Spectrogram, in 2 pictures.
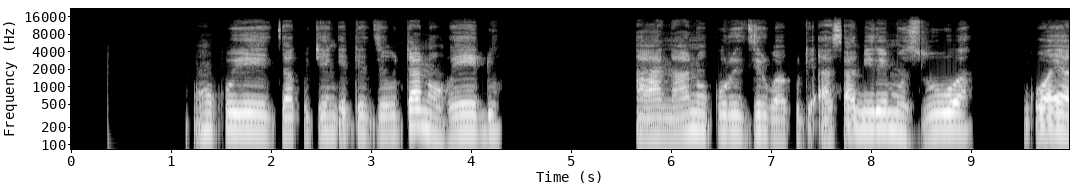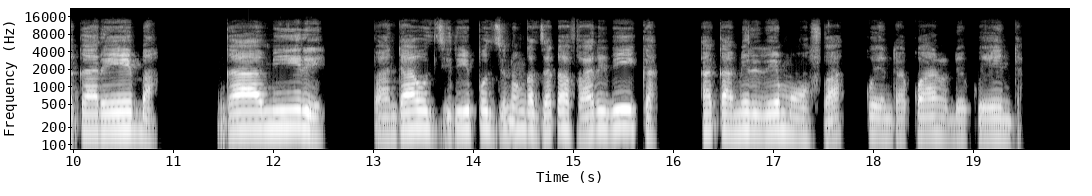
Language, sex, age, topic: Ndau, female, 36-49, education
